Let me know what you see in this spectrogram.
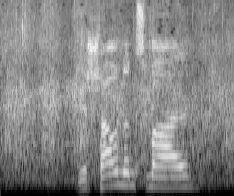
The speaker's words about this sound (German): Sehr schön, das ist ein schöner Doppelpunkt. Kräftiger Applaus an der Stelle. Dankeschön.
